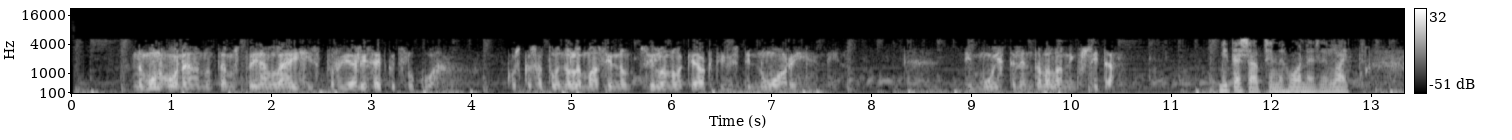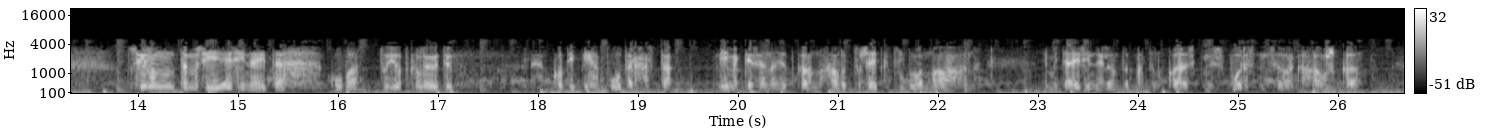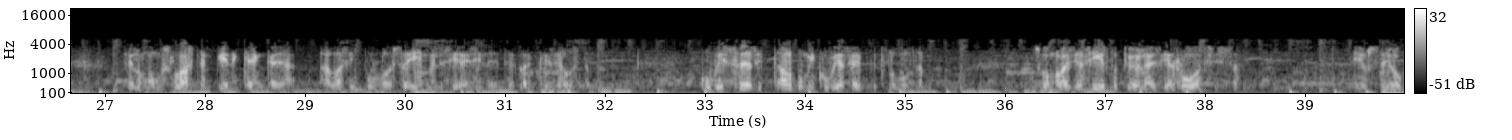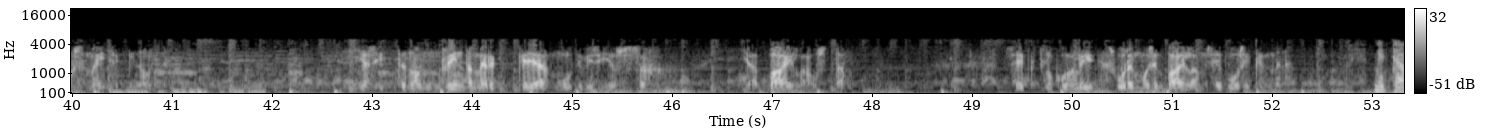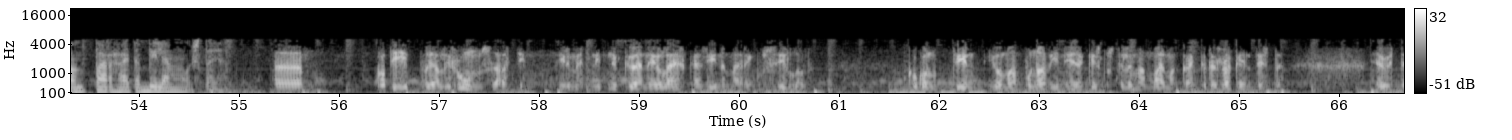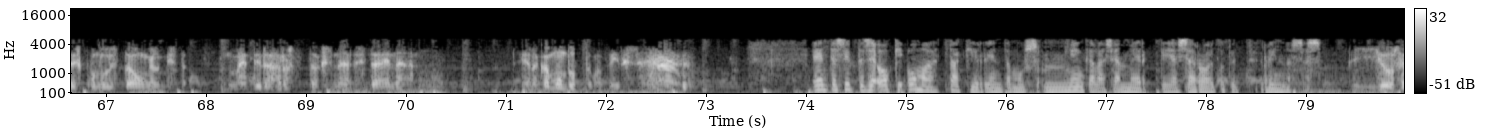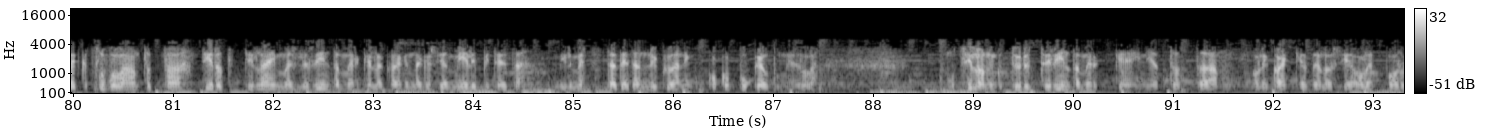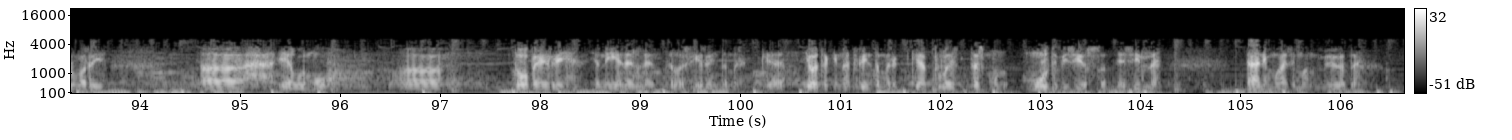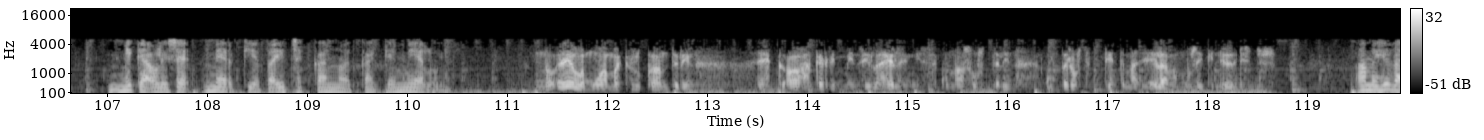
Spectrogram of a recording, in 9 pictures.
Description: Radiohaastattelu hommasta.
